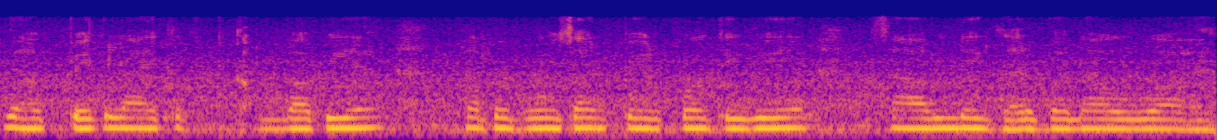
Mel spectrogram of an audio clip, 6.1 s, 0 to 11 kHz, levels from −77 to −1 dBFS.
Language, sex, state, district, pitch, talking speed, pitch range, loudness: Hindi, female, Haryana, Jhajjar, 195 Hz, 195 wpm, 185-200 Hz, -17 LUFS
